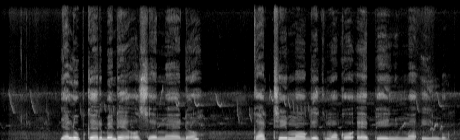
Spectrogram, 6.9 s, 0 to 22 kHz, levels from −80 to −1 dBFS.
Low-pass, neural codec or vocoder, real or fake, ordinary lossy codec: none; none; real; none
